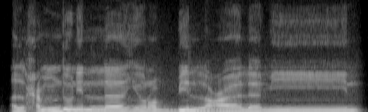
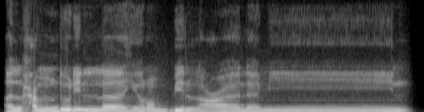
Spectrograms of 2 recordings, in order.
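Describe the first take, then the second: First: The final vowel is held moderately long. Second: The final vowel is held very long. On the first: "Empat harokat" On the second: "enam harokat"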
